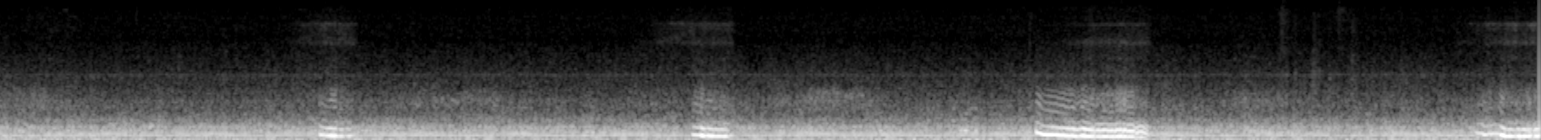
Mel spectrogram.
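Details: Snoring from Ivy the cat as she sleeps: four gentle rasping breaths with a falling tonal edge, spaced three to four seconds apart, the longest near the end, above a faint steady hum.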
